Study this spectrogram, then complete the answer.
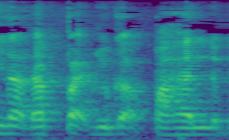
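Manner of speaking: normal talking voice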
